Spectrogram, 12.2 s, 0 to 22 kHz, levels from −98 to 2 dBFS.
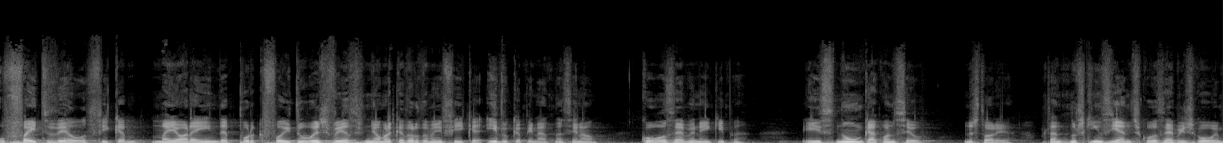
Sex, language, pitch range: male, Portuguese, 100-120 Hz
